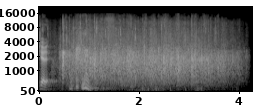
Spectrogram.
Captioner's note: clapping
